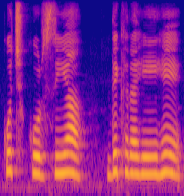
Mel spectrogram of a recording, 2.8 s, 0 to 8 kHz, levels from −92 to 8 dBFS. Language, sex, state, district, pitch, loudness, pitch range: Hindi, female, Madhya Pradesh, Bhopal, 240 Hz, -15 LUFS, 230-255 Hz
